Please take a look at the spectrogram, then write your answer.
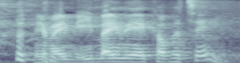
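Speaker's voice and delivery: ordinary talk, nothing marked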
